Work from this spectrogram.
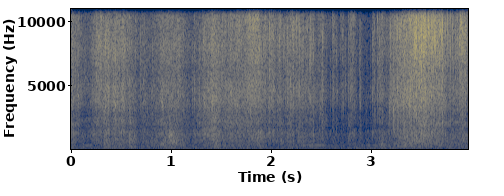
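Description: Crinkling and rustling of plastic and packaging material as a Singer Quantum Stylist 9960 sewing machine is unpacked, steady and close, with a brief sharper crackle near the end.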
